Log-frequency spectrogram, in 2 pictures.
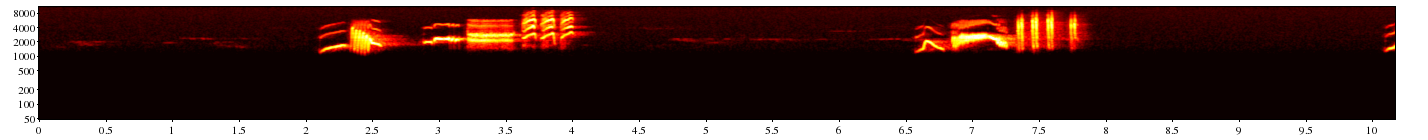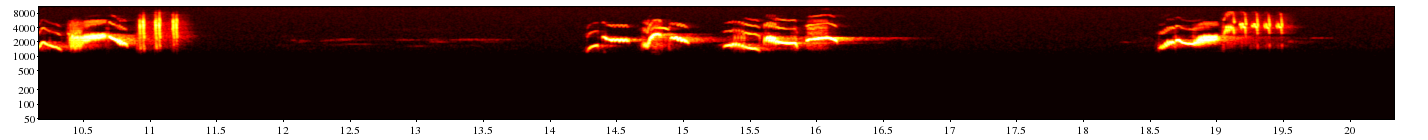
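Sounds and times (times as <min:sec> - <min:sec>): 
common blackbird Turdus merula singing: 0:00.0 - 0:07.9, 0:10.1 - 0:11.4, 0:12.0 - 0:16.8, 0:18.3 - 0:20.0.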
